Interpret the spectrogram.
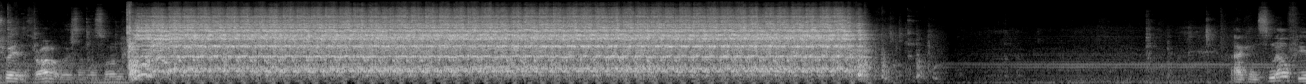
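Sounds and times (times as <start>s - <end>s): engine cranking on starter: 1.2s - 9.4s.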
